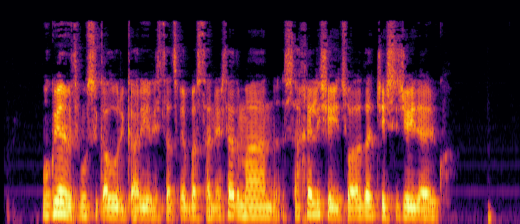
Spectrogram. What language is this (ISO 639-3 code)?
kat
